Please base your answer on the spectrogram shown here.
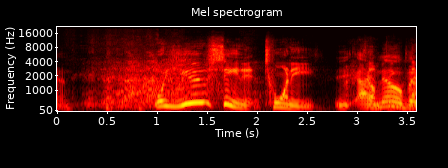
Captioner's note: audience laughing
